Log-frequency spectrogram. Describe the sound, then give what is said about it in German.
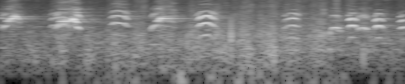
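Ducks fly close overhead inside a zoo aviary in Cali, Colombia, giving a rapid, uneven run of high chirping notes mixed with fluttering wingbeats. “Enten mit blauen Flossen fliegen so nah über unsere Köpfe hinweg, dass wir den Windzug spüren.”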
